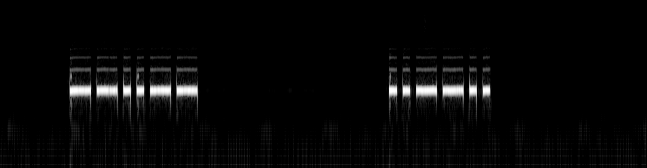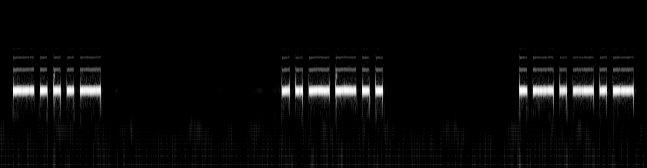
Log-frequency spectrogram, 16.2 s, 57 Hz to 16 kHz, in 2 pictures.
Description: Morse code, heard as a keyed tone, about 14 wpm, spaced as for 4 wpm, 770 Hz. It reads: ,?<BT>?.
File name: Onlinelehrgang / morsen / DJ4UF Morsen19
